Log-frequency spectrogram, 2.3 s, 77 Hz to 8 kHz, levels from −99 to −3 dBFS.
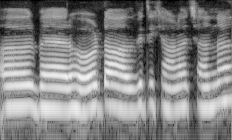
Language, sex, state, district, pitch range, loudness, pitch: Garhwali, female, Uttarakhand, Tehri Garhwal, 220-235 Hz, -14 LUFS, 230 Hz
